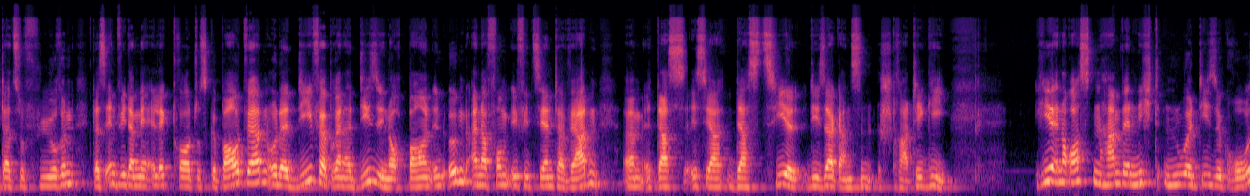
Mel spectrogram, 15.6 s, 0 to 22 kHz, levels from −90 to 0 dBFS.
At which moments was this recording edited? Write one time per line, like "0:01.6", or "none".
0:08.6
